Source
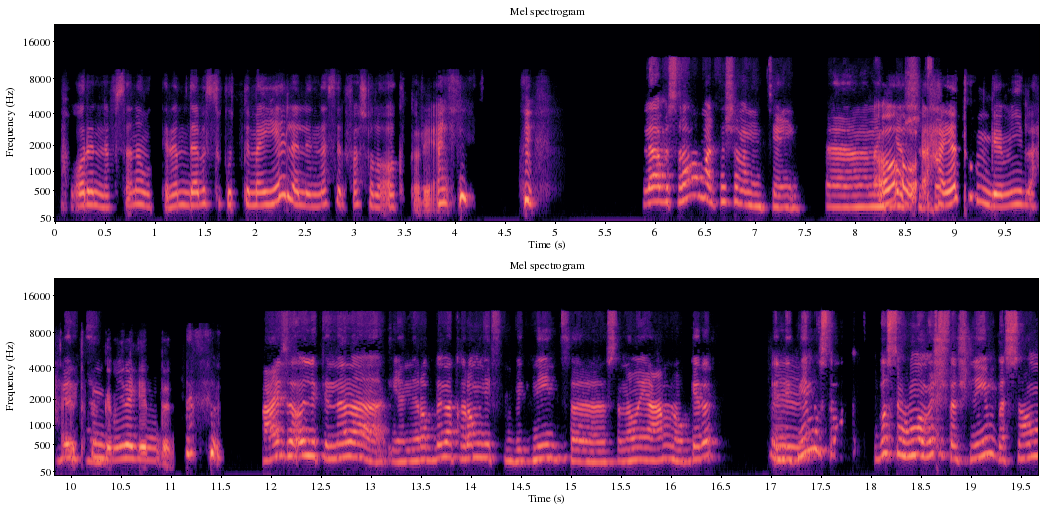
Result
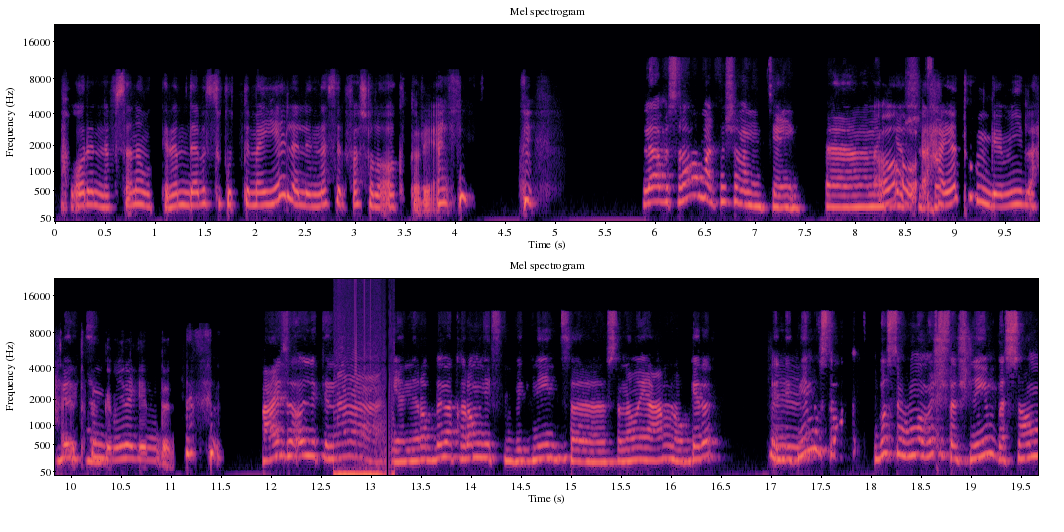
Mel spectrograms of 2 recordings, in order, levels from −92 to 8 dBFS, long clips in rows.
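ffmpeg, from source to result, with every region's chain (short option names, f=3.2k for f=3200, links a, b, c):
-filter_complex "[0:a]asettb=1/sr,asplit=3[a][b][c];[a]atrim=end=12.624[d];[b]atrim=start=12.62:end=13.23,asetpts=PTS-STARTPTS,afade=t=in:d=0.004:c=qsin,afade=t=out:st=0.606:d=0.004:c=qsin,equalizer=f=570:t=o:w=0.61:g=-5,acrusher=bits=3:dc=4:mix=0:aa=0.000001[e];[c]atrim=start=13.226[f];[d][e]acrossfade=d=0.004:c1=hsin:c2=qsin[g];[g][f]acrossfade=d=0.004:c1=qsin:c2=hsin,lowshelf=f=260:g=11.5,acompressor=threshold=-26dB:ratio=6,bandreject=f=4.4k:w=19,volume=1.5dB"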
